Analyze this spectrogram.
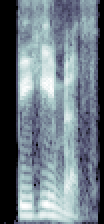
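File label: "behemoth", American English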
